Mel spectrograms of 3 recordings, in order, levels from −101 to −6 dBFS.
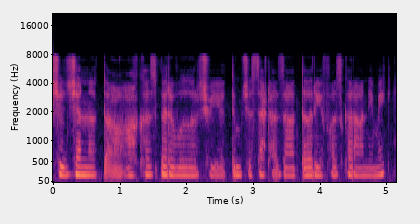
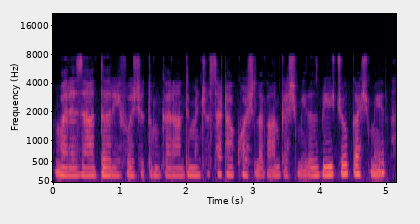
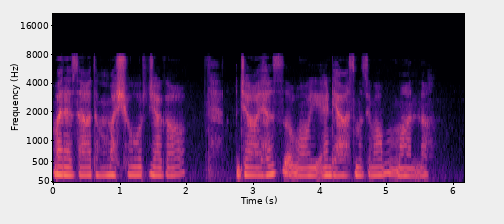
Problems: background sounds at intervals, low volume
